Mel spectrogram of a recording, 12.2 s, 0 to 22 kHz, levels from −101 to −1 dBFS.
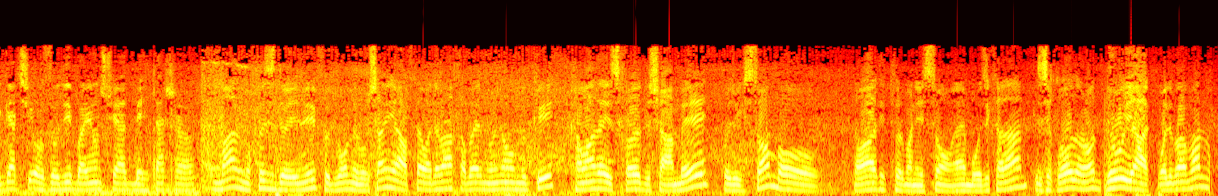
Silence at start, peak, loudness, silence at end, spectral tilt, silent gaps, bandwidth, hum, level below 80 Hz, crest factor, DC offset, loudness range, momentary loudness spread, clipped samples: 0 s; 0 dBFS; -11 LUFS; 0 s; -5 dB/octave; none; 8.8 kHz; none; -30 dBFS; 10 dB; under 0.1%; 1 LU; 4 LU; under 0.1%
